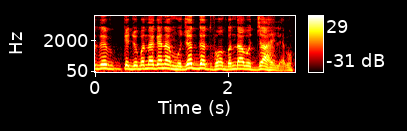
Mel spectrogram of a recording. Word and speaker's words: مجدد: ملا۔ مجدد، ایک تو بعض لوگ یہ لفظ پڑھتے ہیں مجدد، یہ بالکل درست تلفظ نہیں ہے، صحیح نہیں ہے، لفظ ہے مجدد۔ میرے شیخ کریم جن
